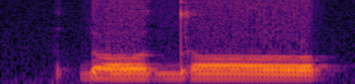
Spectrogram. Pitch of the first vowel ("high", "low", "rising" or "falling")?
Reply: low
